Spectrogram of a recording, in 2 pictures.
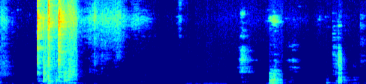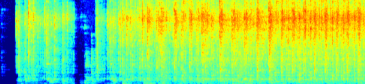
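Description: Sewing machine stitching a flare blouse, with scattered fabric handling clicks first, then the motor running in a continuous fast buzzing whir that grows louder and steadier.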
